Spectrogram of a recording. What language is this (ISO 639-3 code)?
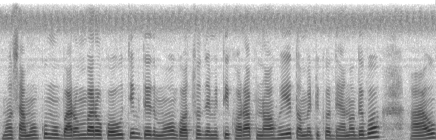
ori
